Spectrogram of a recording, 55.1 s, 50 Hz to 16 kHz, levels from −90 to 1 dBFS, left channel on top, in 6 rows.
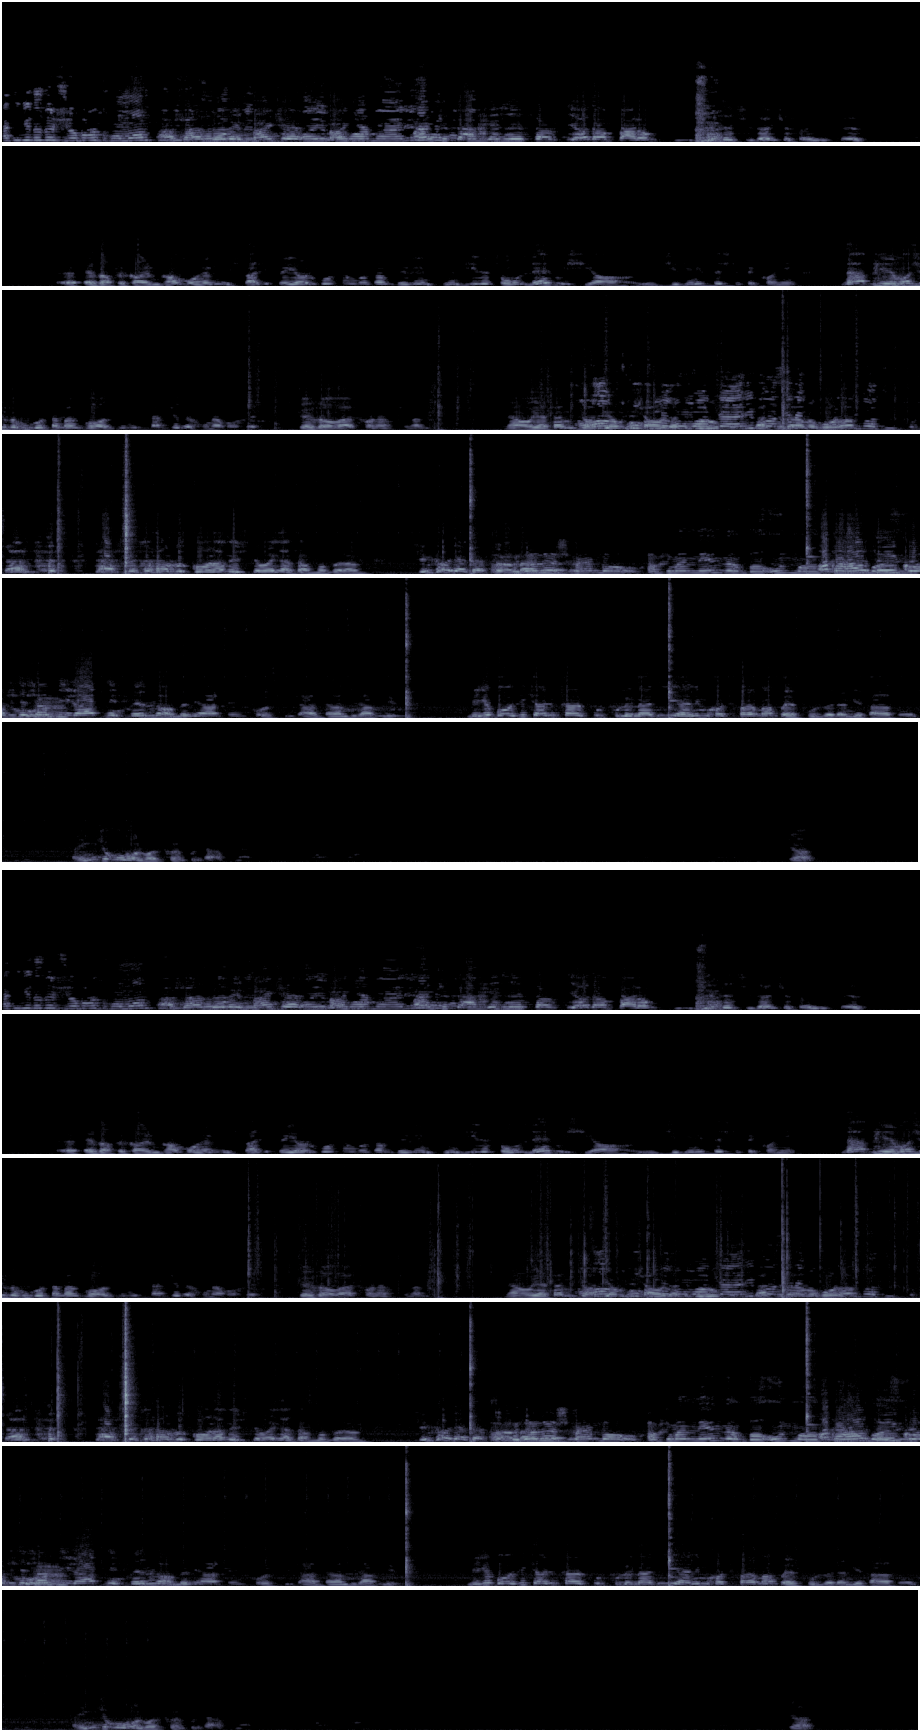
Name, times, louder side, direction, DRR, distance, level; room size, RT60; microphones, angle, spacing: voice 1, 0.0-2.6 3.0-5.2 6.9-7.3 24.1-27.5, left 6 dB, 70° left, 0.4 m, -52 dB
voice 2, 1.6-3.7 4.1-8.6 9.7-16.5 16.8-17.1 17.6-20.9 21.3-22.6 23.4-25.5 25.9-26.9 27.6-28.2 28.5-31.2 31.7-33.1 35.7-39.4 39.7-40.7 41.4-45.8 46.6-48.1 53.8-54.0, left 3 dB, 30° left, 0.8 m, -49 dB
sound 1, 20.8-30.7, right 6 dB, 35° right, 0.6 m, -54 dB
sound 2, 28.6-47.5, right 2 dB, 15° right, 1.2 m, -64 dB
voice 3, 32.4-37.4 38.0-38.5, right 4 dB, 60° right, 1.2 m, -49 dB
2.2 x 2.1 x 2.6 m
head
